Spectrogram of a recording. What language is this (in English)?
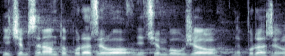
Czech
